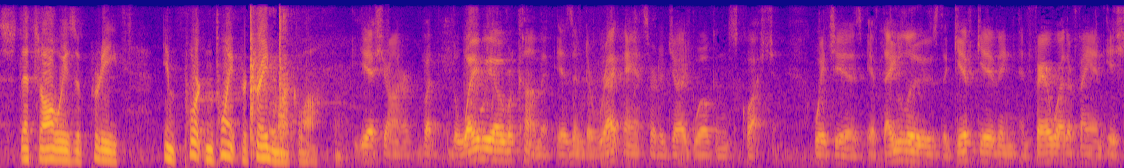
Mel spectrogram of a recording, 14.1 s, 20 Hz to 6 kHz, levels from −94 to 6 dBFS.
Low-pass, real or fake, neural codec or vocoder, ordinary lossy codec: 5.4 kHz; real; none; AAC, 32 kbps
